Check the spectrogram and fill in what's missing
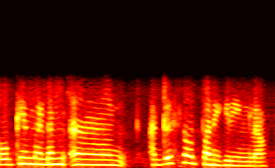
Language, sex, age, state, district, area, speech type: Tamil, female, 30-45, Tamil Nadu, Viluppuram, rural, conversation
